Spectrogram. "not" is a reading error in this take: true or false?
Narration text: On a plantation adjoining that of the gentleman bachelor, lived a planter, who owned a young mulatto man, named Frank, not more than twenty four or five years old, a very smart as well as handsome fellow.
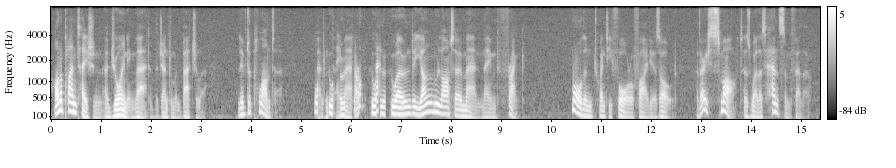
true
